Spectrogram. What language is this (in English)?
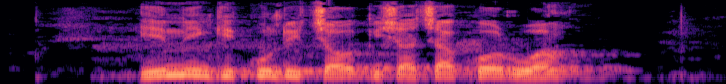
Rombo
